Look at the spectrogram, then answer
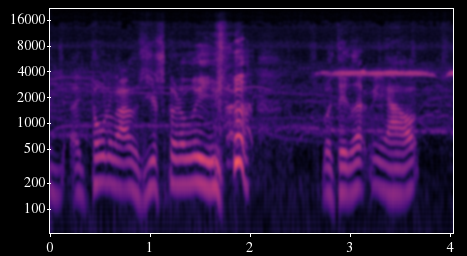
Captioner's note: laughs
